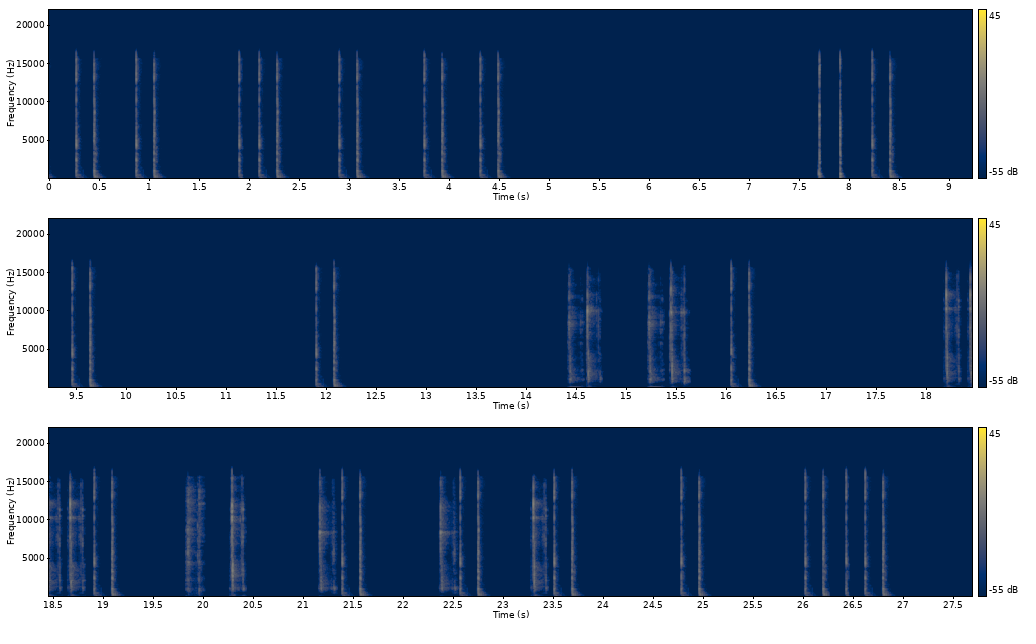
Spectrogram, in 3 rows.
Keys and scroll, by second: 14.4 ctrl+c, 15.2 ctrl+f, 18.0 v, 20.1 shift+m, 23.1 v.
